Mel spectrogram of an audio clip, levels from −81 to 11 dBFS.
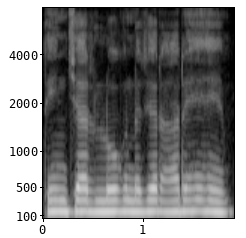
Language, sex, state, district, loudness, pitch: Hindi, male, Jharkhand, Ranchi, -11 LUFS, 155 Hz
